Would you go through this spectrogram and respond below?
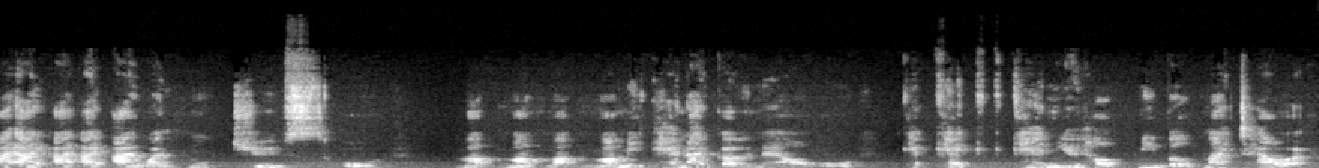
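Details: Acted: a speech-language pathologist imitates a preschool child's stuttering with sound and syllable repetitions; stuttering (sound and syllable repetitions).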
